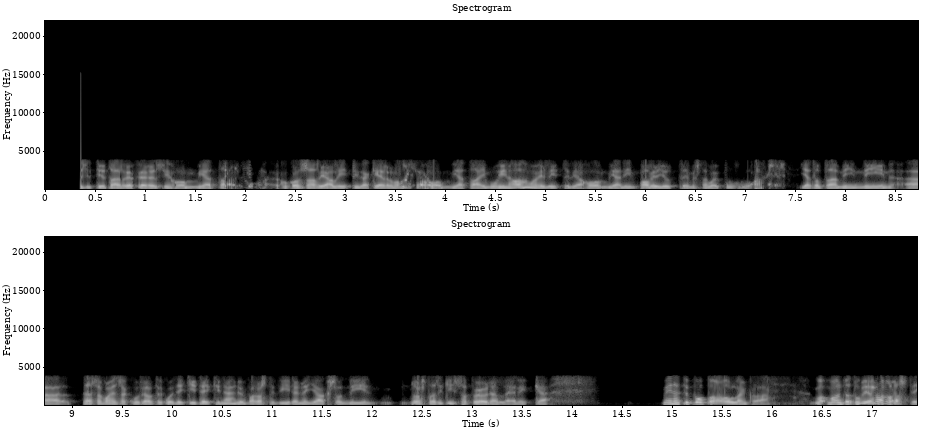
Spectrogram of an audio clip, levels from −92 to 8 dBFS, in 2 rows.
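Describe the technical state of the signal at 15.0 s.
At 15.0 s the speech is still passing through the Codec 2 vocoder, as it does for the whole clip. The waveform is not carried at all. Only pitch, voicing, energy and a rough spectral envelope get through, and the decoder rebuilds the voice from a bank of sine waves. The damage is heavy. The voice sounds robotic and buzzy, with a smeared, synthetic tone. The coarseness fits a very low bitrate of around 2.4 kbit/s.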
